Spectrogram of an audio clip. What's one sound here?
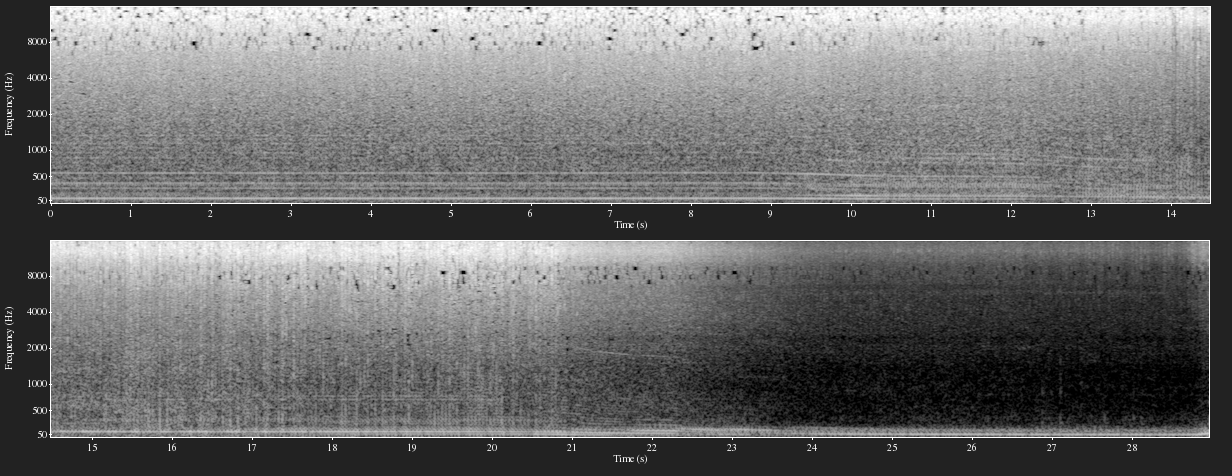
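A loud airboat engine and propeller roar steadily, then slow down and quieten.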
